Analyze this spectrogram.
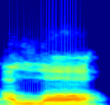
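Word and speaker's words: اللّٰه: আল্লাহ শব্দের লাম উচ্চারণের বিধান দুটি। আল্লাহ শব্দের লামের ডানে যদি জবর কিংবা পেশ থাকে তবে উক্ত লামকে সবসময় মোটা করে পড়তে হয়।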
